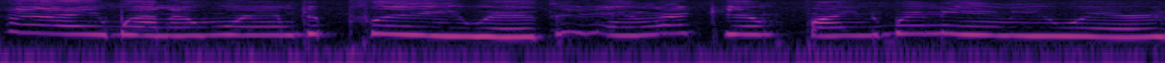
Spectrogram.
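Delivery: high voice, mock-tearful; crying little bird. A narrator's reading. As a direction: whimper it like a sad chick. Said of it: "said Early Bird".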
